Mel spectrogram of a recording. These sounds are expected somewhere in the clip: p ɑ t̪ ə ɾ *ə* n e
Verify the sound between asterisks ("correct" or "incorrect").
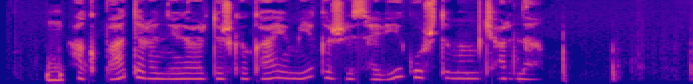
correct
